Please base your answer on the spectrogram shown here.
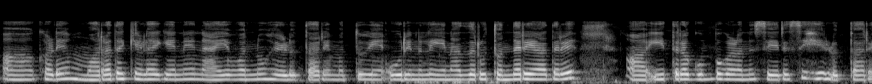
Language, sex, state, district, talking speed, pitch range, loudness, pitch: Kannada, female, Karnataka, Belgaum, 105 wpm, 220-240 Hz, -15 LUFS, 230 Hz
